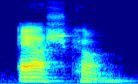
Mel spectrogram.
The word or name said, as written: Ashkum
